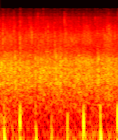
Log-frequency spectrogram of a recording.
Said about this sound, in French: Moi d'abord, avant d'entamer le débrief, je voudrais vraiment qu'on applaudisse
